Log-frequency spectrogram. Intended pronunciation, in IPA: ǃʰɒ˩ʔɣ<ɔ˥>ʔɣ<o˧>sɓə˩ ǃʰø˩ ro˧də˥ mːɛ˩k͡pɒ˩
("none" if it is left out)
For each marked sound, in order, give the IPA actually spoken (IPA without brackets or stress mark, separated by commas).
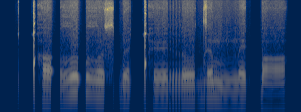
o˥, o˧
